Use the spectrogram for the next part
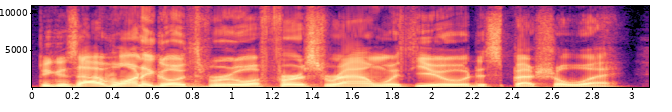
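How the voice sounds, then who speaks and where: Playful, animated talk show host man. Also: mid-range voice, brisk, smooth, dry recording. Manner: playful, animated, self-described play-by-play guy. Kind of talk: casual interview chat.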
